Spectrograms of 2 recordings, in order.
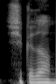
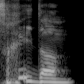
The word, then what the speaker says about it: Schiedam: Meneer, dat is Schiedam. Dus die meneer het was gewoon Turkse oude opa die dus Schiedam niet kon uitspreken. Hij zei altijd Shukadam.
